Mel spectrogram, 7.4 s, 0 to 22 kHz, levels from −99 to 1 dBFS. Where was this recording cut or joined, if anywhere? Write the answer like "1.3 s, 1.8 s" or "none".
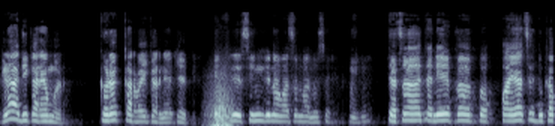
2.9 s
